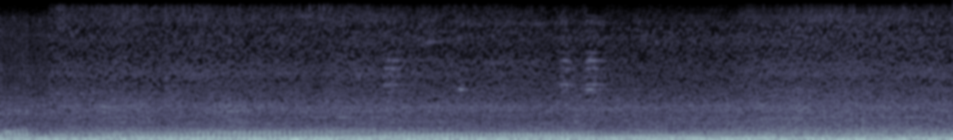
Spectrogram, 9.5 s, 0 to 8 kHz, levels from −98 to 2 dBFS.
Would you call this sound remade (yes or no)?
no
